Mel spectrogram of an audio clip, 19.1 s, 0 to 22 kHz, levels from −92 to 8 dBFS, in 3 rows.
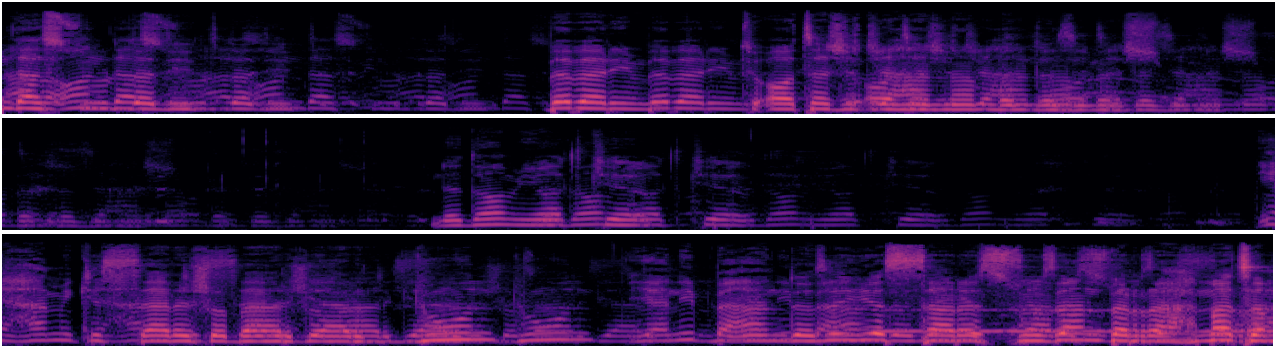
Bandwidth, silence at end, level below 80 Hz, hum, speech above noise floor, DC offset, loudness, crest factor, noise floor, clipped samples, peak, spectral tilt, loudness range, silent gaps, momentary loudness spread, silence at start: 16 kHz; 0 s; -74 dBFS; none; 37 dB; under 0.1%; -38 LUFS; 24 dB; -76 dBFS; under 0.1%; -16 dBFS; -4 dB/octave; 15 LU; none; 19 LU; 0 s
